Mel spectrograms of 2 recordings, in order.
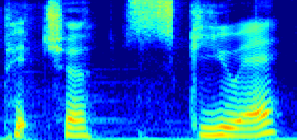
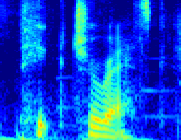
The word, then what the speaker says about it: picturesque: I know it looks like picture-skew- but it's picturesque.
